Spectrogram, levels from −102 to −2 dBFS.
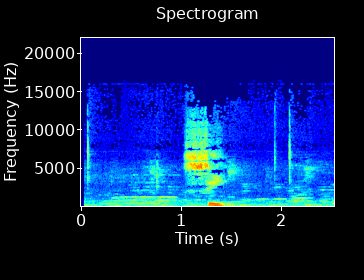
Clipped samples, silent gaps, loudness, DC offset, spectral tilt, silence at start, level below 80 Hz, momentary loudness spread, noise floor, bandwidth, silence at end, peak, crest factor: under 0.1%; none; -27 LUFS; under 0.1%; -3.5 dB/octave; 0.3 s; -72 dBFS; 26 LU; -52 dBFS; 15 kHz; 0.25 s; -10 dBFS; 24 dB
